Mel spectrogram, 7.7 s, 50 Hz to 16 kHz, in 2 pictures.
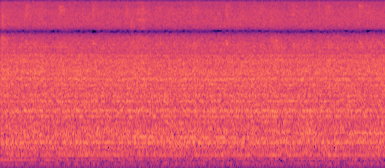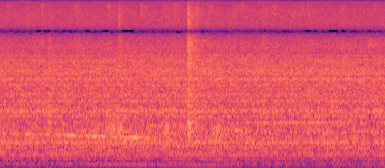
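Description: Steady hum and rumble of an Adelaide Metro 3100 series diesel railcar, heard from inside the cab as it runs along a station platform. There is a single sharp click a little under six seconds in.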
